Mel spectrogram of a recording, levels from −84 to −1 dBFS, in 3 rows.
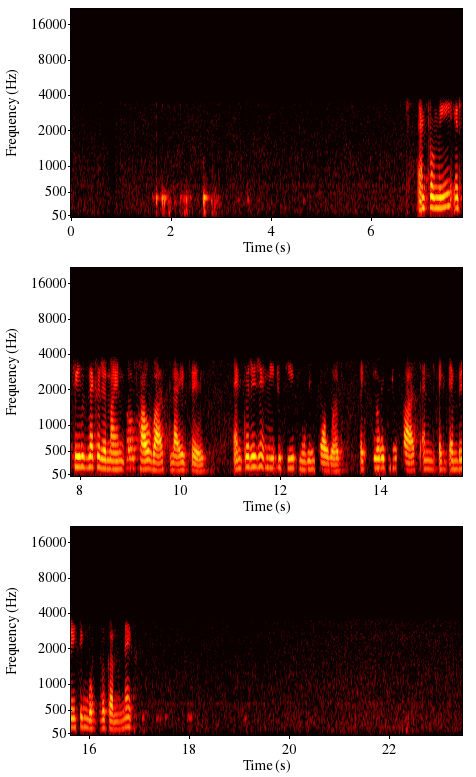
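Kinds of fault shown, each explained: AMR narrowband mobile codec: speech stops at 4 kHz and sounds buzzy and synthetic, which fits a low mode near 5.9 kbps. Unlike plain filtering, the voice itself sounds rebuilt.
Lost AMR speech frames: at six points the voice smears, repeats its last pitch and fades briefly, rather than clicking or cutting to hard silence as a dropout would.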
